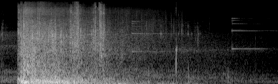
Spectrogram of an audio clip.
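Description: A grenade launcher round explodes in a Minecraft game with a sudden loud boom, followed by a crackling rumble that fades over a couple of seconds, then faint game tones.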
